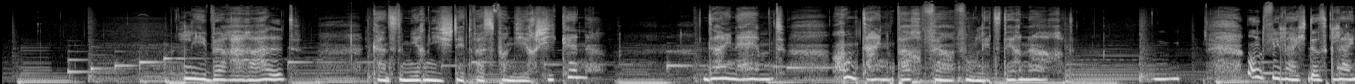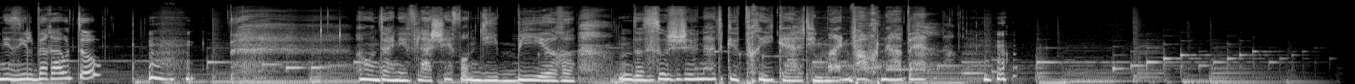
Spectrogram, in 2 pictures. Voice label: german

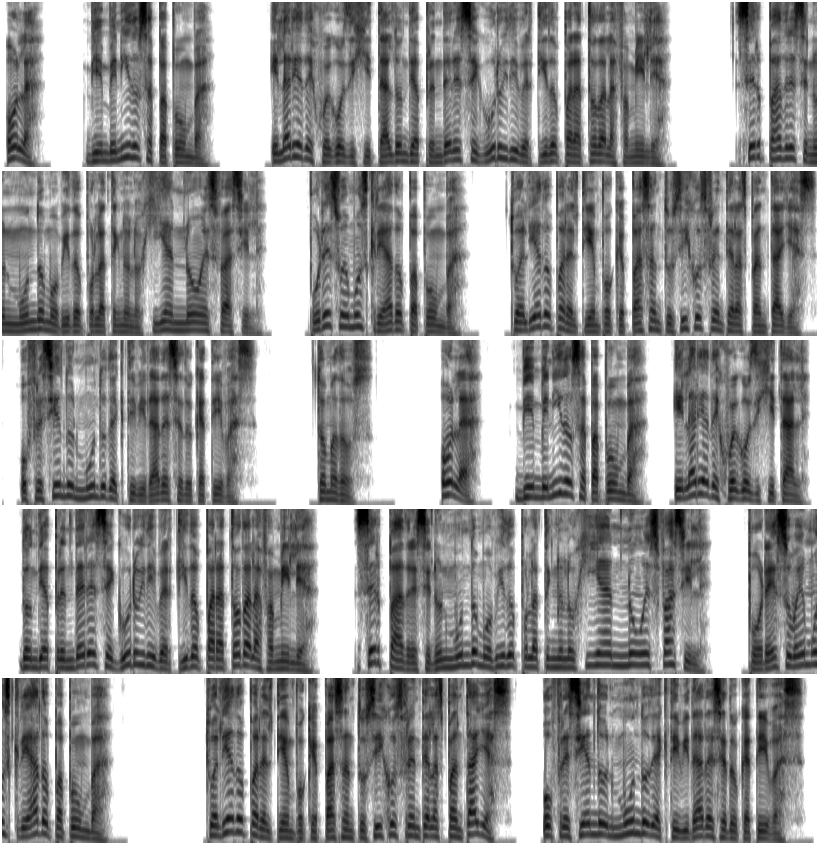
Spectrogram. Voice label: spanish latin american e-learning

